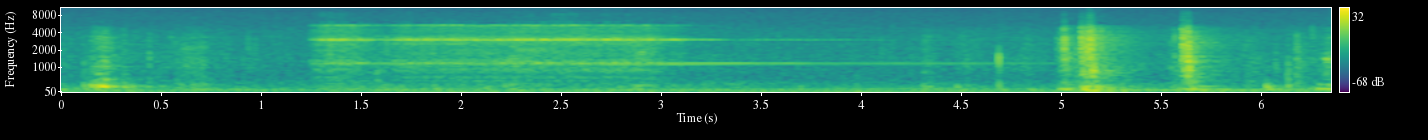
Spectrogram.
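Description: Doorbell sound effect in an old-time radio drama: a steady bell tone rings for about two seconds, and its lowest note fades out over the next second or so. Near the end come two sharp clicks of the door being opened.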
